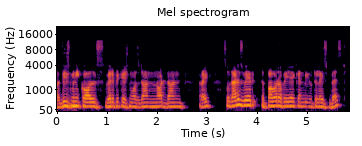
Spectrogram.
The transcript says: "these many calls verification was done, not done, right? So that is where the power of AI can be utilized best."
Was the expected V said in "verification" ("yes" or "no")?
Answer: yes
